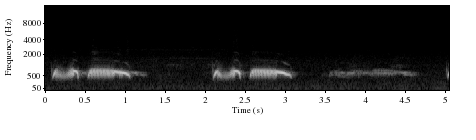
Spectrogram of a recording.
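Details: Decoy spotted dove used to lure wild doves, cooing clearly: two low, hoarse phrases, each a quick double note then a longer rolling coo, about two seconds apart, then a softer trailing coo and the start of another phrase. No other sounds.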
